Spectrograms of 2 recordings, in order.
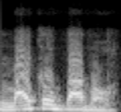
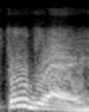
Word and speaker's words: Bublé: up from school, and I saw this CD, and it said Michael Bubble. Michael Bubbles. And I said, Mom, what is this? Right? Who is Michael Bubble? Poor And guy. she was like, no, it's Bublé. And I'm like, you know,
